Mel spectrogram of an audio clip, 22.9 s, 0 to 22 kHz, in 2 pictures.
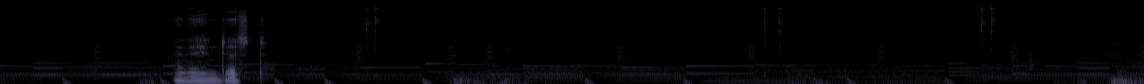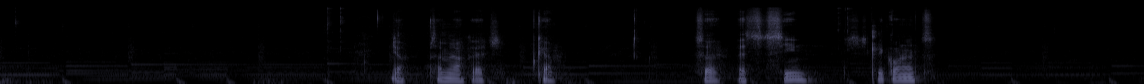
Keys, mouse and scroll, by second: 3.0-3.6 scroll down 1, 3.6 click, 3.6 scroll down 1, 4.8 g, 7.6 click, 9.8 click, 10.2-10.6 scroll up 3, 11.5 g, 14.7-15.4 drag, 15.4-16.6 scroll down 5, 16.6-17.7 scroll up 1, 21.1 click.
